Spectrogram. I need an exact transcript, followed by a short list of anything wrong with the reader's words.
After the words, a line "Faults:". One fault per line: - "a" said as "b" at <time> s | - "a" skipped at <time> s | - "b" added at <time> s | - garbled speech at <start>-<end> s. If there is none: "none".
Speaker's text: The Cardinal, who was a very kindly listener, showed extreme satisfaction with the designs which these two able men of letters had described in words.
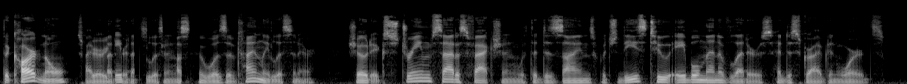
The Cardinal, [garbled] who was a kindly listener, showed extreme satisfaction with the designs which these two able men of letters had described in words.
Faults:
- garbled speech at 0.8-1.9 s
- "very" skipped at 2.3 s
